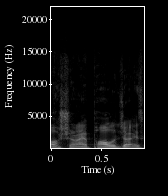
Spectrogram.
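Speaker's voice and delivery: normal talking voice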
